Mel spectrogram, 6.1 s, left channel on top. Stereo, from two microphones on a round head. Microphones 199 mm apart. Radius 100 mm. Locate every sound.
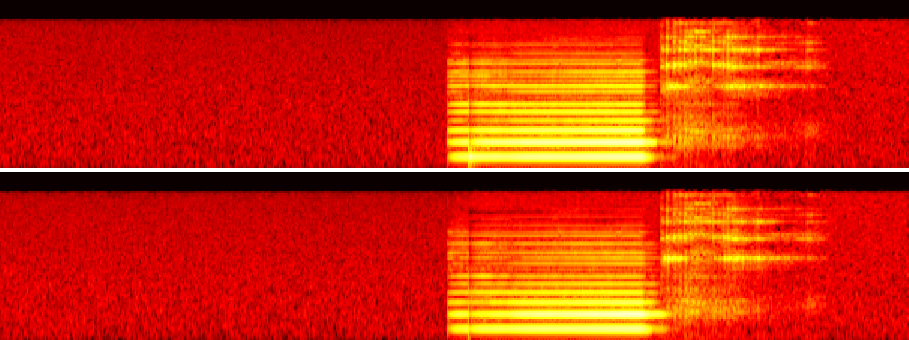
3.0 s a violin: 50° left (ahead or behind), 1.9 m
4.4 s a dropped coin: 30° left (ahead or behind), 3.5 m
